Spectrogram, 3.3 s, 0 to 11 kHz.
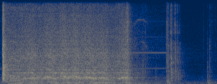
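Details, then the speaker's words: C5 Corvette drift car with new engine install and MSD Atomic intake, battery around 10 volts: labored, dragging crank about three or four turns a second, never catches; engine working hard to turn over on weak battery. "Hear it? Yeah. This thing's working real hard to turn over."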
